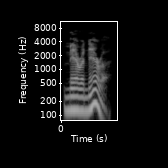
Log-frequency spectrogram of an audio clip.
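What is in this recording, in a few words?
"marinara", English, British English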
